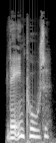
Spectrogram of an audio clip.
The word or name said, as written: lagenpose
